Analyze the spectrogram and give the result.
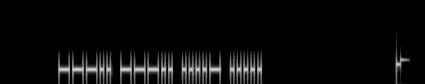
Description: Morse code, heard as a keyed tone, about 34 wpm, 700 Hz. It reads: 8845
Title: Numbers - 4-Digit 35wpm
